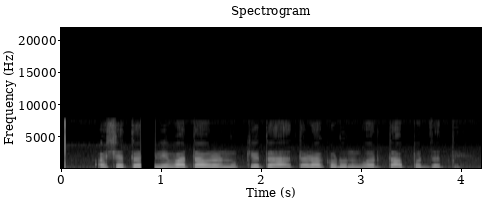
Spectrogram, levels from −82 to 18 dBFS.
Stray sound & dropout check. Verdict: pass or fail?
fail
